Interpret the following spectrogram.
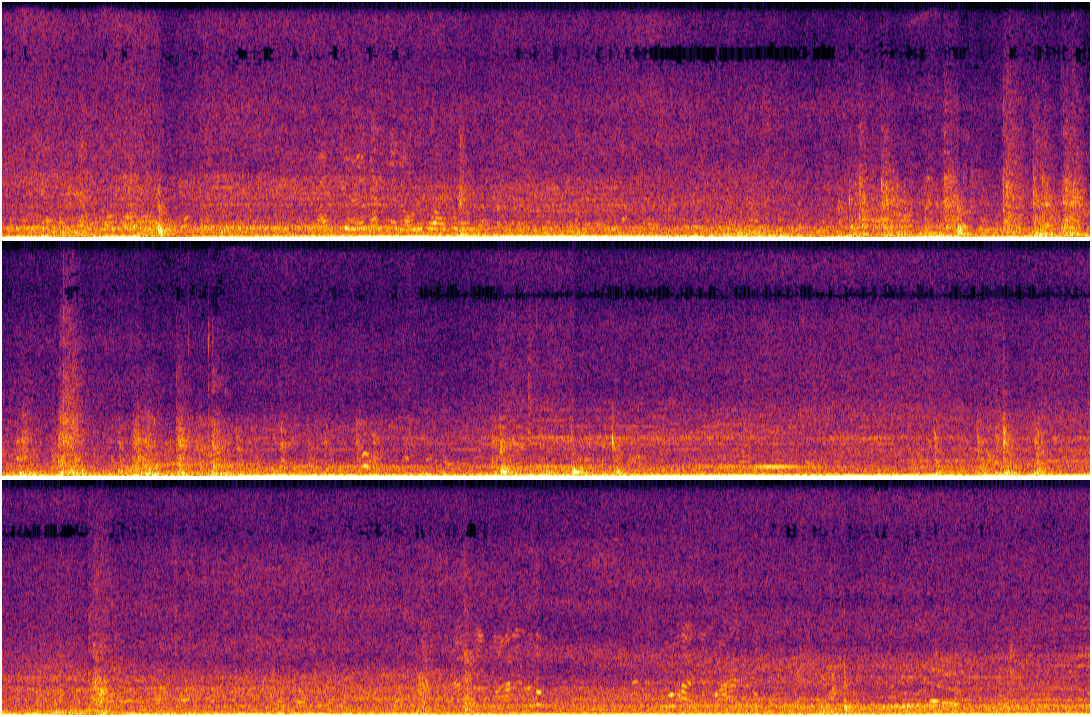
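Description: Indistinct voices over a steady low rumble, with a cluster of sharp clicks about ten seconds in.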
